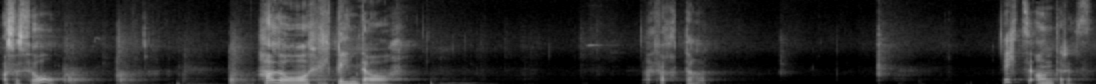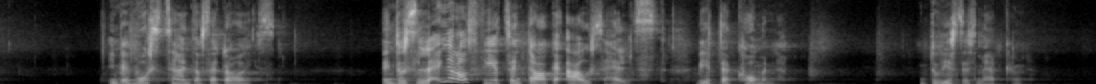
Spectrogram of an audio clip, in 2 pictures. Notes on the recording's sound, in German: Live aus Winterthur der Dienstagsgottesdienst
